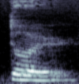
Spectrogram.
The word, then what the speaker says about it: 둘: If the L sound Lieul comes the bottom, it makes what? Just like we talk about, you roll up your tongue and touch your top of your mouth.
